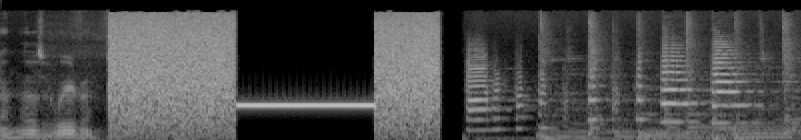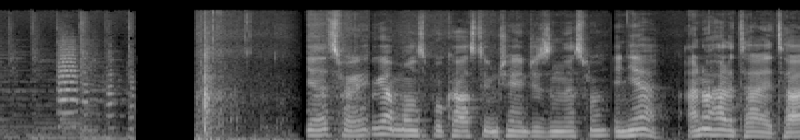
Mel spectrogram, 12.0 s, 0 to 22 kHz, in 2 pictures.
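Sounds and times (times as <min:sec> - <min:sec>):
television static hiss: 0:00.8 - 0:01.8
pure test tone beep: 0:01.8 - 0:02.8.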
